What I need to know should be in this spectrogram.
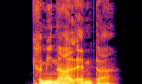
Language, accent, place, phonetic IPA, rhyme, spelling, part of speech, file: German, Germany, Berlin, [kʁimiˈnaːlˌʔɛmtɐ], -aːlʔɛmtɐ, Kriminalämter, noun, De-Kriminalämter.ogg
- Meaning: nominative/accusative/genitive plural of Kriminalamt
